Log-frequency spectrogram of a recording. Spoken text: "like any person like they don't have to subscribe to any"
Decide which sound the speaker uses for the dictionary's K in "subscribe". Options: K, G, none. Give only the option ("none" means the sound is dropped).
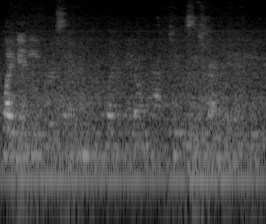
none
